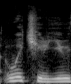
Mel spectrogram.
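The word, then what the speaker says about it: Uechi-ryū: You uttered it just the right way. Uichi Ryu, it's called Uichi Ryu, and Zdenko Domanchik.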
